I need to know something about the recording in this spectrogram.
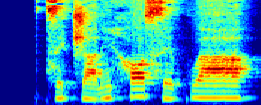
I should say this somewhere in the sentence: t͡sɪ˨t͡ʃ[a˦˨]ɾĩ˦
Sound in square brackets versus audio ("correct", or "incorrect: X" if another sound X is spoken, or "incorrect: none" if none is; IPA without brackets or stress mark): incorrect: a˨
